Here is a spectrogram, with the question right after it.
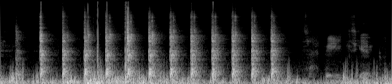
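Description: A hammer taps an anti-roll bar link into place on a 2009 Renault Megane, a quick run of about a dozen sharp metallic knocks at a steady rhythm, then a few softer sounds of handling, close and loud.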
